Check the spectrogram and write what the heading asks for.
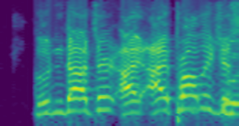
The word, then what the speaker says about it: Hildur Guðnadóttir: I'm sorry, I'm trying to pronounce it. The Joker. That is correct for 2 points. Hildur Guðnadóttir. Gudendottir?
